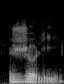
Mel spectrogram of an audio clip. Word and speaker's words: jolie: So you can see that you put this but then you don't pronounce it. Okay? So it's jolie.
